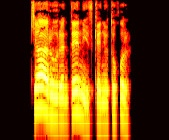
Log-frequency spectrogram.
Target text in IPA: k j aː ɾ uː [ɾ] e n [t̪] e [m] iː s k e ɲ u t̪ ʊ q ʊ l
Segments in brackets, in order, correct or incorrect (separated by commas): correct, correct, incorrect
